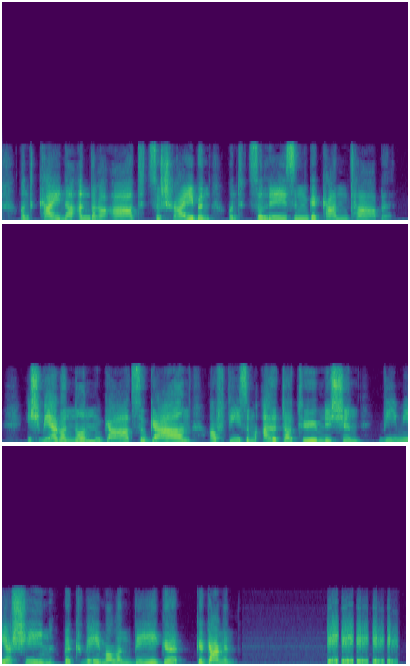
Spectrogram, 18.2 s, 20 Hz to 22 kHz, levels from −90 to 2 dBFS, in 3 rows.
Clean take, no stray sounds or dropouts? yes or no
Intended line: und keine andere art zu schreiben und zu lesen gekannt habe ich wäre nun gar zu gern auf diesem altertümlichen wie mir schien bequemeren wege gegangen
no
